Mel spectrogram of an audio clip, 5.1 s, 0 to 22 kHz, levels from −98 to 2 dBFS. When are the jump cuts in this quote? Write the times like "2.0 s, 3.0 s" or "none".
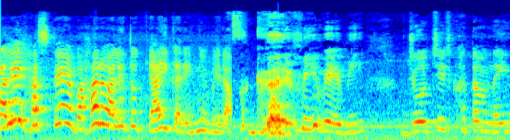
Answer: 2.4 s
